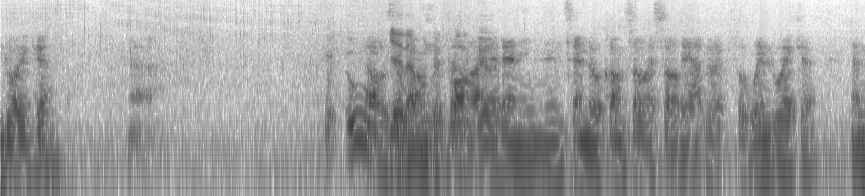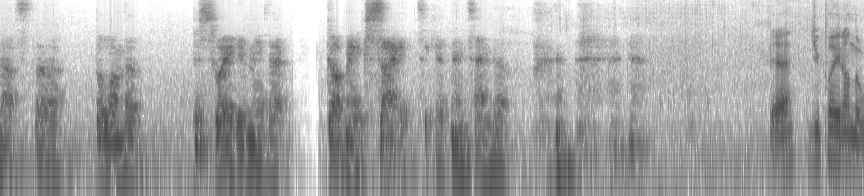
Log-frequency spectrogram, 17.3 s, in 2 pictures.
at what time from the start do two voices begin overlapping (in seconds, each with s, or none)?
3.6 s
